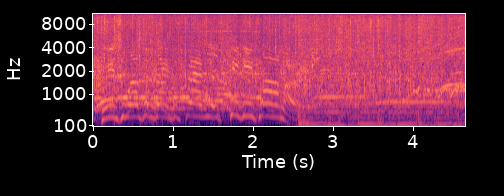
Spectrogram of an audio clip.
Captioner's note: applause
